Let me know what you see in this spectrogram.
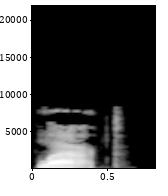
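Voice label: "lacked", British English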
